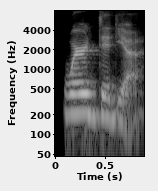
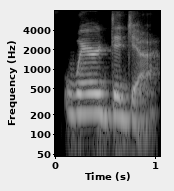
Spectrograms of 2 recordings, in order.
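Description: First: It is said as 'where did ya', with 'you' reduced to 'ya'. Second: The same.

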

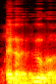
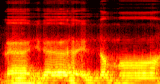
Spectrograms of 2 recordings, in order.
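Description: First: It is said very fast and unclearly. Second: It is said slowly and clearly.

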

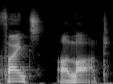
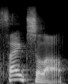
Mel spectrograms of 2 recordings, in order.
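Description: First: The s is not linked into the next word. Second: The s runs straight into the following a. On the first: The speaker calls it wrong. "Chứ không phải là thanks a lot" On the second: The speaker calls it right. "Họ đọc là thanks a lot"

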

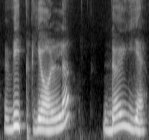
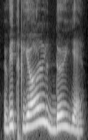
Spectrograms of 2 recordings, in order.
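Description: First: The phrase is said slowly. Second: The phrase is said at a normal pace.

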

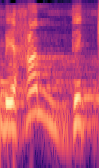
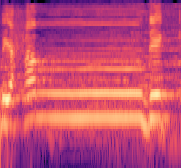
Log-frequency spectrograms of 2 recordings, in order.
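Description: First: The m is said clearly without a held hum. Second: The m is held with a nasal hum. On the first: The speaker calls it right. "Nyata ni" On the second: The speaker calls it wrong. "Kalau ringung"

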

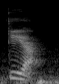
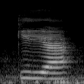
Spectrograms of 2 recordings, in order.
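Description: First: The vowel is held briefly. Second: The vowel is held longer. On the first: "단모음은" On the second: "장음은"

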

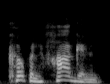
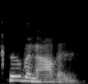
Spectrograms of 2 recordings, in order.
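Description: First: It is said in a German-style pronunciation. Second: It is said in a Danish-style pronunciation. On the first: This is how Germans say it. "Copenhagen is how the Germans pronounce it" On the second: This is how a Dane would say it. "I think. Something like that"

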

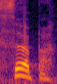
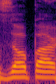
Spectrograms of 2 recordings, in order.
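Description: First: The name starts with an 's' sound. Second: The name starts with a 'z' sound. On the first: The speaker calls it right. "It's Serpa. It's an S" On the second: The speaker calls it wrong. "people say Lama Zopa or something and they just, they're butchering the poor great Lama's name"

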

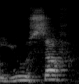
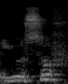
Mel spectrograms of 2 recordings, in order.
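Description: First: The vowel after the s is a. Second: The vowel after the s is u. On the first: "with the Fatha" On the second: "with the Dhamma on the scene"

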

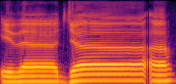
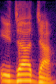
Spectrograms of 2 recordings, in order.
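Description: First: A glottal stop is heard inside the second word. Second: The second word has no glottal stop. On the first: The speaker calls it right. "তো আমরা পড়ি ইযা জাআ" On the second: The speaker calls it wrong. "আমাদের বলে ফেলি ইজা জা ... হামজা অক্ষর বাদ চলে যেতে পারে"

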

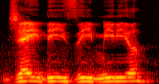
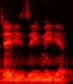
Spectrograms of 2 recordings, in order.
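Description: First: It is said slowly. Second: It is said fast.

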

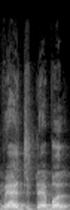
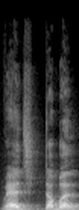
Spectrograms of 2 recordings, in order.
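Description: No difference in how they are said.

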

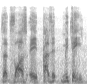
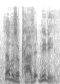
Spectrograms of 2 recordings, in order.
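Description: First: It is said in a put-on German accent. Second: It is said in a plain American accent. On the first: The speaker puts on an affected foreign persona. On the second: The speaker slips into his natural way of talking.

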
